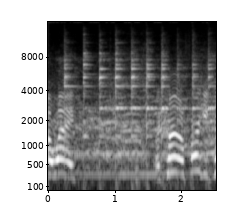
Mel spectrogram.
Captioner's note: bell dinging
